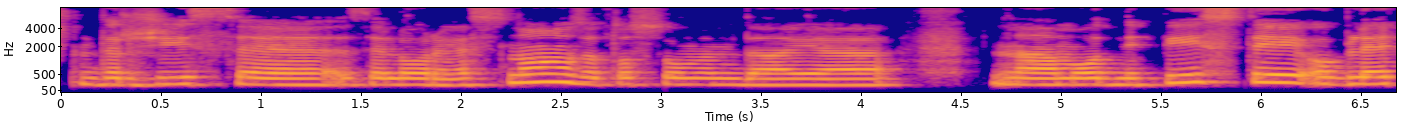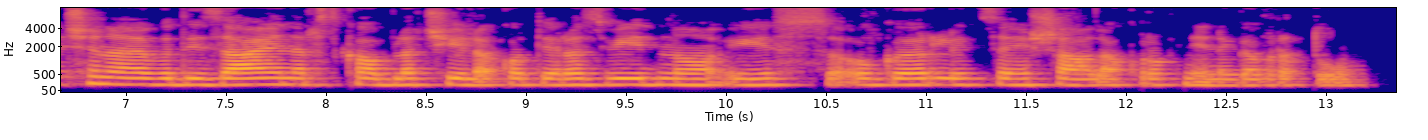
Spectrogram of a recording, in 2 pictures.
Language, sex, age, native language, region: Slovenian, female, 18-29, Slovenian, Gorica region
